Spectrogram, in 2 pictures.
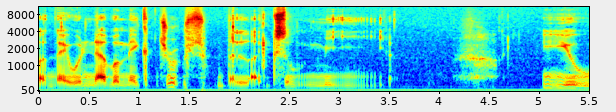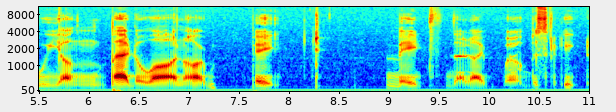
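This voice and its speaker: Doing a put-on character voice with a menacing tone, a man speaks fairly slowly with long, frequent pauses over noticeable background noise. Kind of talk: character monologue. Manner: slow, menacing.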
